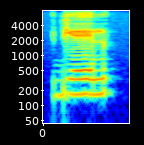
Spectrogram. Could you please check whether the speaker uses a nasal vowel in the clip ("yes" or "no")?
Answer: no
